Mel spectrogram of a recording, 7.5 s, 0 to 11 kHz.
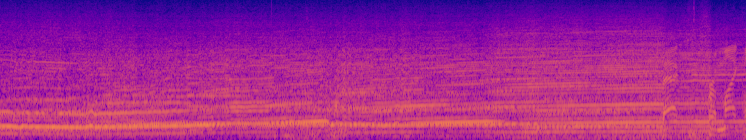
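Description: CART Indy cars at Elkhart Lake in 1995 climb the hill with engines wailing at high revs, a steady close roar with rising pitch as they accelerate, and a second car's scream joins near the end.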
